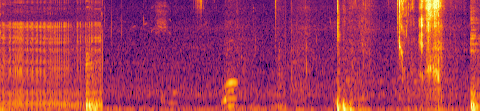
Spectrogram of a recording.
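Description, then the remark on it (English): Close-up chewing and biting right at the microphone: a few irregular, crunchy bursts with quieter wet mouth sounds between them, and no one talking. “She's hungry. She's coming for you. She's like, let me eat that.”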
